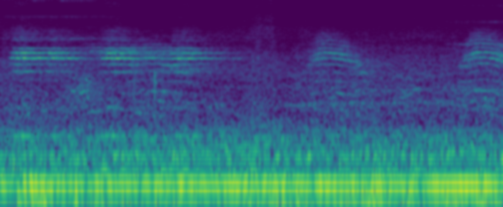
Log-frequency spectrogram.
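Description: Bengal kittens giving thin, high-pitched mews, some long and level, others short and arched.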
